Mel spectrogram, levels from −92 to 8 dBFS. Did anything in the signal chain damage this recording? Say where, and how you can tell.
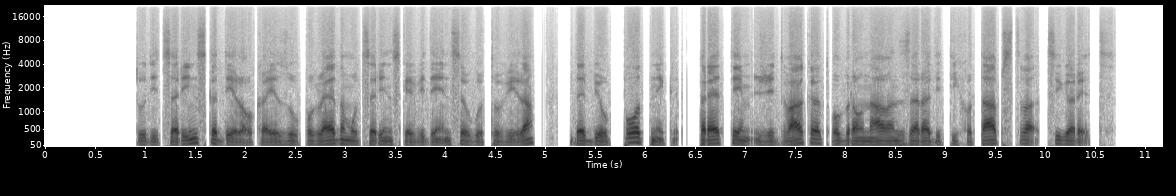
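Yes, at the codec: 1-bit DFPWM compression, consistent with roughly a 48 kbps stream, buries the speech in broadband fuzz and crackle, with treble lost under hiss throughout.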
